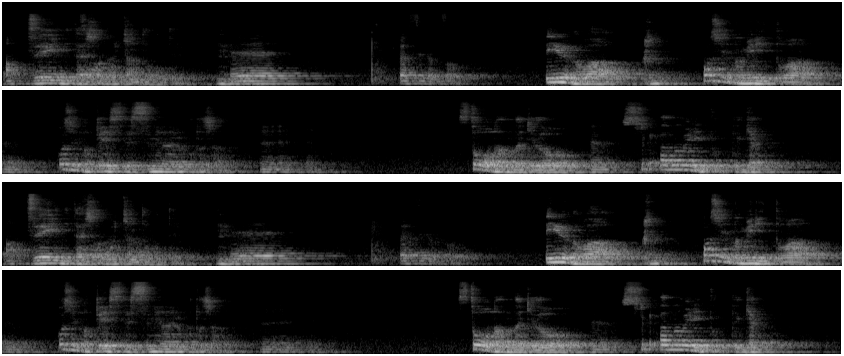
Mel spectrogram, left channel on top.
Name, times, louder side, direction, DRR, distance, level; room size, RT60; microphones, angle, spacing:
voice 1, 0.3-1.6 2.1-2.3 5.4-6.1 6.4-6.6 7.0-8.1 9.0-10.6 13.0-14.1 14.6-16.0, right 1 dB, 25° right, 0 dB, 0.6 m, -27 dB
voice 2, 0.9-1.4 2.3-2.8 4.0-4.5 6.4-6.7 8.4-8.6 11.0-11.5 14.3-14.6, left 1 dB, 80° left, 3 dB, 0.6 m, -35 dB
4.2 x 2.3 x 2.9 m, 1.2 s
head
